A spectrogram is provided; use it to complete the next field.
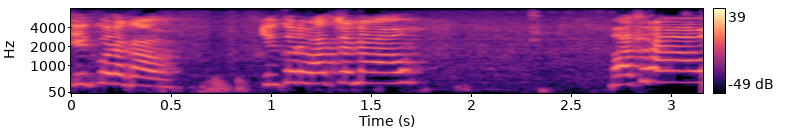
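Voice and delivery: high, loud, insistent pressing tone.

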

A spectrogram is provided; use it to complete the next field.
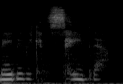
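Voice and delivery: soft, hushed whisper. The narrator whispers back to Josh, backing away from the tree: whispering. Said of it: "I whispered back".

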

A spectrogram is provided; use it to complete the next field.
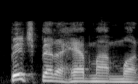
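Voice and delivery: normal talking voice

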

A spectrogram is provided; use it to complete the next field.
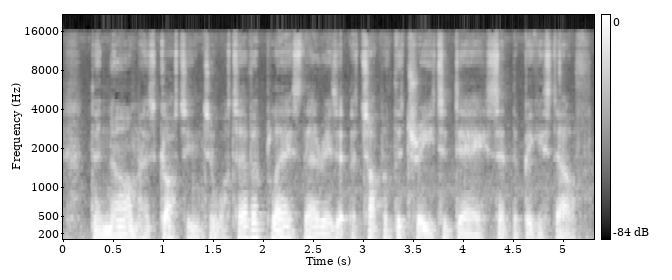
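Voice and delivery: ordinary delivery, nothing marked

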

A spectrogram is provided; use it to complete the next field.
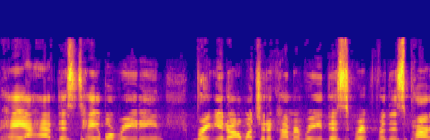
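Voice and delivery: ordinary delivery

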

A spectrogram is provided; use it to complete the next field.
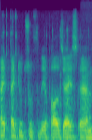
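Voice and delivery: deep, stiff, mock solemn tone.

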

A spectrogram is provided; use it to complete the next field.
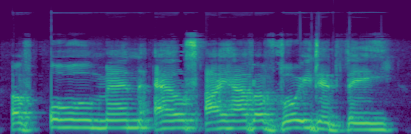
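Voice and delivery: high, cried-out voice. In battle, Macbeth comes face to face with Macduff and cries out. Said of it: "he cried".

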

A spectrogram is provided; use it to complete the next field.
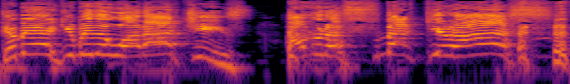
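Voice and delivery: very high, furious, angry mom voice. Telling a co-host how Mexican mothers punish kids, imitating an angry Mexican mother.

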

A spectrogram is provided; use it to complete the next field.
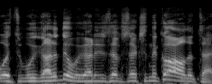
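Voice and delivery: put-on stupid, dumb-dude accent. Speaker showing the accent put on when being a dumb dude, stupid dumb-dude accent. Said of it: "With that stupid accent".

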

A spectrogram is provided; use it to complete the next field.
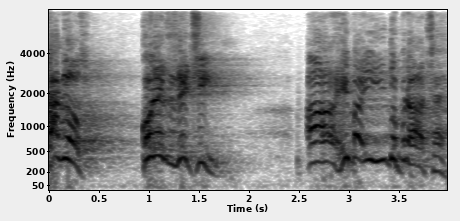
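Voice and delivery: very high, shrill, yelled shout. A father ends the argument and orders his son back to work; shouting. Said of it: "nekřič".

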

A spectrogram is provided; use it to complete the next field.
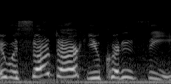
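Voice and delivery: ordinary delivery, nothing marked

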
